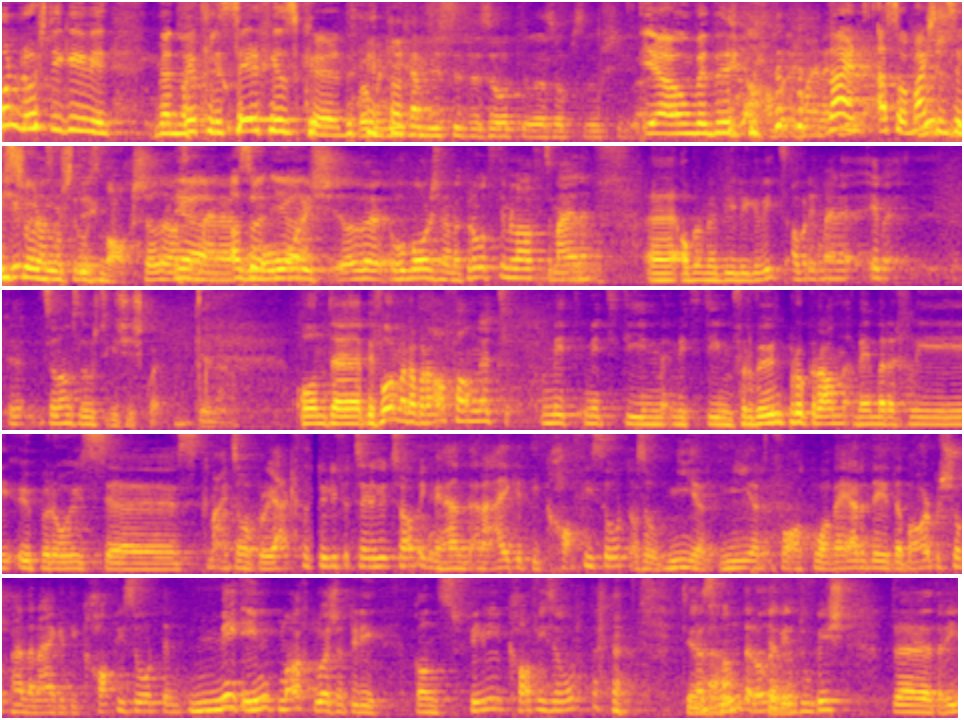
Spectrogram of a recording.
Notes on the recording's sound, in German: Audio-Mitschnitt unserer monatlichen Live-Show direkt aus dem Barber Shop Einsiedeln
